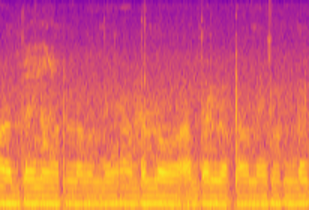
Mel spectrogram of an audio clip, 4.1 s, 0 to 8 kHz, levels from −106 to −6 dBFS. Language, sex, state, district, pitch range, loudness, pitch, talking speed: Telugu, male, Andhra Pradesh, Manyam, 105-110 Hz, -17 LUFS, 110 Hz, 160 wpm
